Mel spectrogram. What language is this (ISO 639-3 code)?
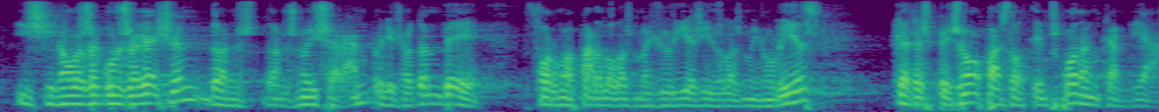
cat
